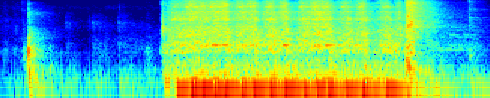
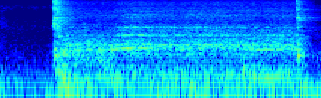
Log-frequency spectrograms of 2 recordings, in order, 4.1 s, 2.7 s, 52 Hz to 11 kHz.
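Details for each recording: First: 1976 Datsun 280Z, first start after sitting 15+ years, aftermarket EFI on a base tune; cranks, stumbles, then catches with a harsh, loud, uneven rev before dying. Rough, angry running on the untuned base map. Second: 1976 Datsun 280Z, first start attempt after sitting 15+ years, with an aftermarket EFI/ECU on a base tune. At key-on a steady whirring buzz lasts about two seconds, then cuts off: fuel pump priming normally.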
